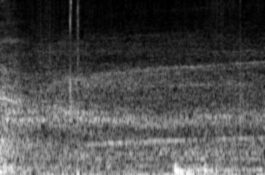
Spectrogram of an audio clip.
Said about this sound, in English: he made this sound piece that's meant to kind of recreate the sounds of a semi truck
